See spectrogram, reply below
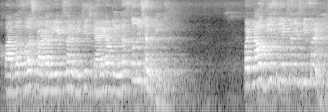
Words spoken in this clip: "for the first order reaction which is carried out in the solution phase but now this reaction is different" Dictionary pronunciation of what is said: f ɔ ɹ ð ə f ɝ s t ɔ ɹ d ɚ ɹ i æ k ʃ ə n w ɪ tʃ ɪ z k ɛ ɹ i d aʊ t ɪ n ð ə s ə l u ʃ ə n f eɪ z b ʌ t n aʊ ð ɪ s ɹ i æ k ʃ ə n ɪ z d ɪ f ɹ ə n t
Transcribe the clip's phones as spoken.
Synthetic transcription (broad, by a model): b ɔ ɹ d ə f ɝ s t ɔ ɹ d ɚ ɹ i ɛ k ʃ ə n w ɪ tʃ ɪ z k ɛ ɹ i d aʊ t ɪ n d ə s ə l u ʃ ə n p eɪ b ʌ t n aʊ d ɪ s ɹ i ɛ k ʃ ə n ɪ z d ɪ f ɹ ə n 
